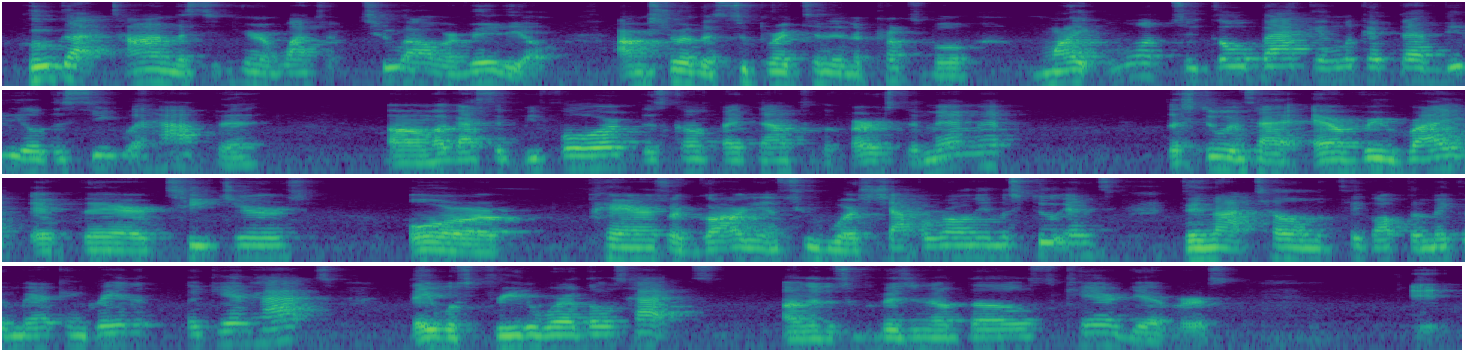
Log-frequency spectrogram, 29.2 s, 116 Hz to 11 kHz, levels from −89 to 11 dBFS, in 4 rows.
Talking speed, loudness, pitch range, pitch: 180 wpm, -21 LUFS, 120-150 Hz, 130 Hz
